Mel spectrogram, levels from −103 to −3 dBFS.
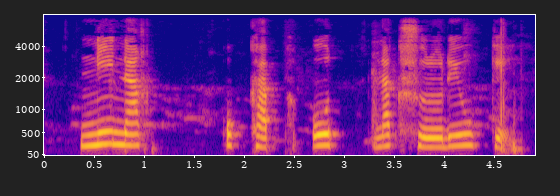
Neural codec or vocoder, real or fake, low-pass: none; real; 7.2 kHz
